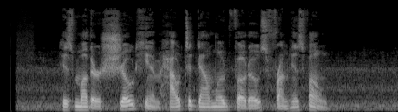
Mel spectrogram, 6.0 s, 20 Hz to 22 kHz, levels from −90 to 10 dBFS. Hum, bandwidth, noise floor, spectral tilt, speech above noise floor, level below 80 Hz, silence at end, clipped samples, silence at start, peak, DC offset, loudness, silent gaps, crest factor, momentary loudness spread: none; 16 kHz; -47 dBFS; -5 dB/octave; 24 dB; -70 dBFS; 0.05 s; under 0.1%; 0.35 s; -8 dBFS; under 0.1%; -24 LUFS; none; 18 dB; 7 LU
